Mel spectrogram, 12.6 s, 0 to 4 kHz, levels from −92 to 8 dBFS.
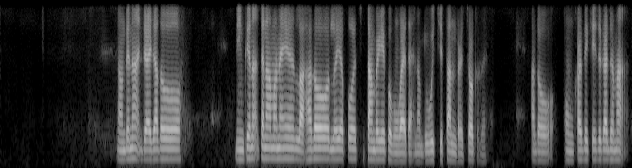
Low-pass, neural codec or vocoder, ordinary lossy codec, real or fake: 3.6 kHz; codec, 24 kHz, 0.9 kbps, WavTokenizer, large speech release; none; fake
